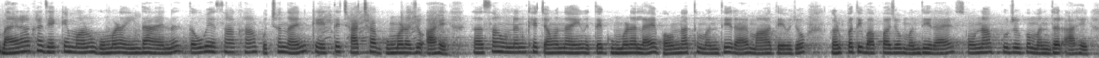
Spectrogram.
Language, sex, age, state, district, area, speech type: Sindhi, female, 18-30, Gujarat, Junagadh, urban, spontaneous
